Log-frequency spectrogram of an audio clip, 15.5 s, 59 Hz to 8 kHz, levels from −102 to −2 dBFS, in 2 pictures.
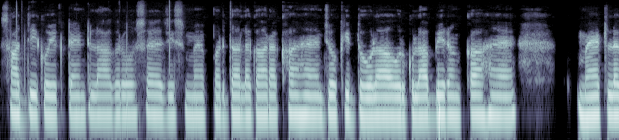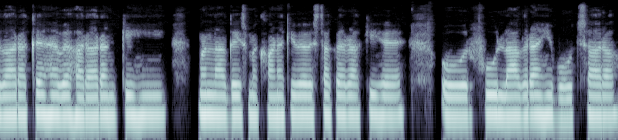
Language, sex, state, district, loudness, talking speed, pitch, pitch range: Marwari, male, Rajasthan, Churu, -21 LUFS, 180 wpm, 140 Hz, 135-140 Hz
